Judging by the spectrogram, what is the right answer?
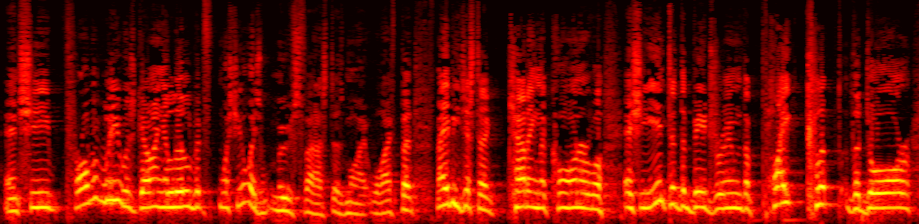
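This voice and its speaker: Hoarse fifty-something preacher, high voice. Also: male voice, expressive, measured pace, hardly any pauses, dark tone. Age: 50s. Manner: chatty, self-deprecating storytelling. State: hoarse from flu. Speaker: guest preacher. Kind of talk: sermon. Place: church.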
